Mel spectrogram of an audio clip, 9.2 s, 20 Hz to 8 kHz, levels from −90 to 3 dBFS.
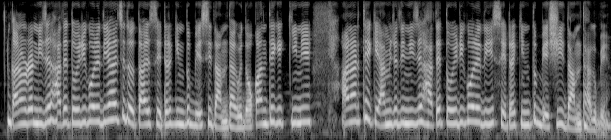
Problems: none marked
